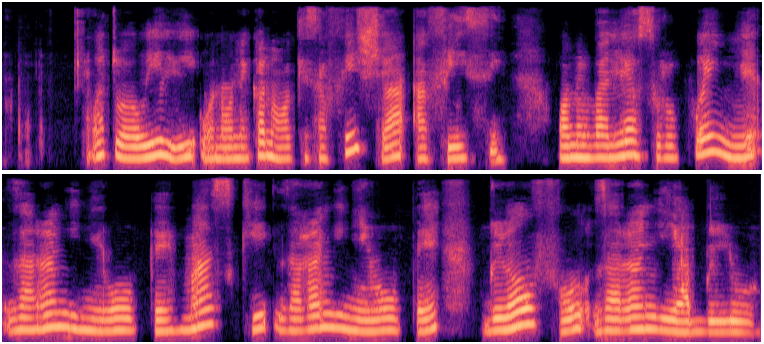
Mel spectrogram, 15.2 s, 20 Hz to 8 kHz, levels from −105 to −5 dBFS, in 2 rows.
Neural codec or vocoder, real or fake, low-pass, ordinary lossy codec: codec, 44.1 kHz, 3.4 kbps, Pupu-Codec; fake; 7.2 kHz; AAC, 32 kbps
